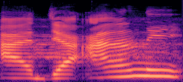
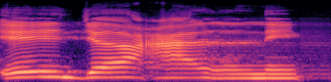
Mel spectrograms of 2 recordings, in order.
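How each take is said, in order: First: The word begins with an a vowel. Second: The word begins with an i vowel. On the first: The speaker calls it wrong. "jangan aj'alni" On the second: The speaker calls it right. "tapi ij'alni"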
